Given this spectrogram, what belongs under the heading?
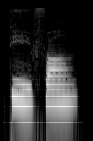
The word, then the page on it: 地方: dì fang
